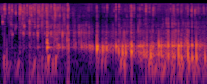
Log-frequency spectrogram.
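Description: Beer pouring into a glass: a steady splashing pour with a fine crackle of bubbles and a ringing note from the glass.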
